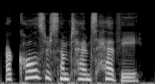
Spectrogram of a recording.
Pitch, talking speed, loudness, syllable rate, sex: 235 Hz, 195 wpm, -17 LUFS, 7.4 syllables/s, female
